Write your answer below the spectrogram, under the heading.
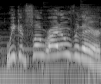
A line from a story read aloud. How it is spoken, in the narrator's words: he cried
